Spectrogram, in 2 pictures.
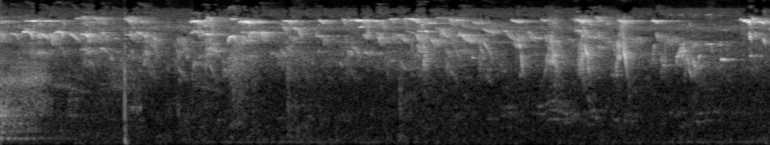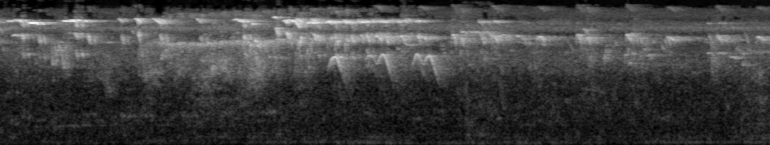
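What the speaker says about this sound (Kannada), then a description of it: "ಹಕ್ಕಿಗಳ ಕಲರವ ಕೇಳಿಸ್ಕೊಳ್ಳಿ" Birds chirp and twitter continuously, a busy chorus of high, overlapping calls with no talking, steady and fairly close throughout.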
